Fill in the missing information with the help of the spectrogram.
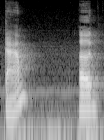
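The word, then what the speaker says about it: Cám ơn: It's pronounced Cám, ơn, all right? So the first word is pronounced Cám, and then ơn.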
